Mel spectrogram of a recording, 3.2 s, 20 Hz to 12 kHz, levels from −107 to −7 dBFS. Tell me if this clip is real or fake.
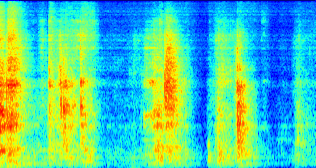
fake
